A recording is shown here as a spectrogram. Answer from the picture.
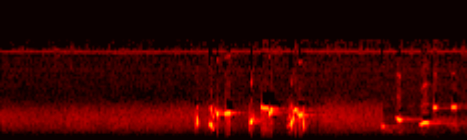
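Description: Birdsong: quick phrases of short, sharp chirps and whistles, starting about two seconds in over a faint hiss.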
